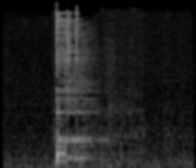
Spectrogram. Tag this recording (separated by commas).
Fart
